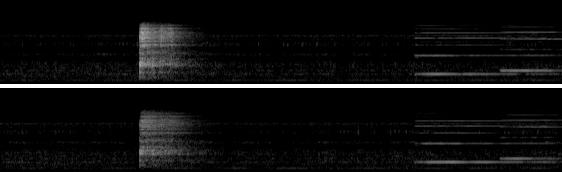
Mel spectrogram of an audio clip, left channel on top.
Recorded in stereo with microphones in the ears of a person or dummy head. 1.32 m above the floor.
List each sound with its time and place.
1.4 s dishes clattering: 35° left (ahead or behind), 0.6 m
4.1 s a doorbell: 5° left (ahead or behind), 2.5 m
